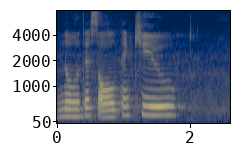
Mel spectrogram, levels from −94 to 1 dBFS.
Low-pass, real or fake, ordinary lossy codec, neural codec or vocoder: none; fake; none; codec, 16 kHz, 4 kbps, FunCodec, trained on LibriTTS, 50 frames a second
